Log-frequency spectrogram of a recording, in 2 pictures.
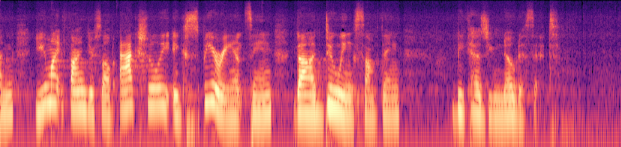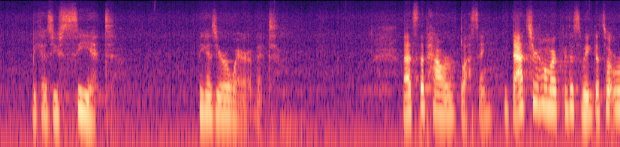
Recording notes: This is the sermon audio taken from December 5th's worship service.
